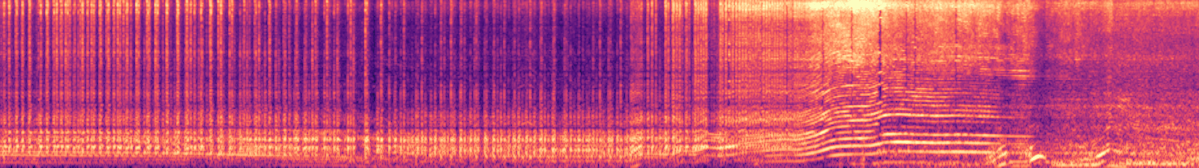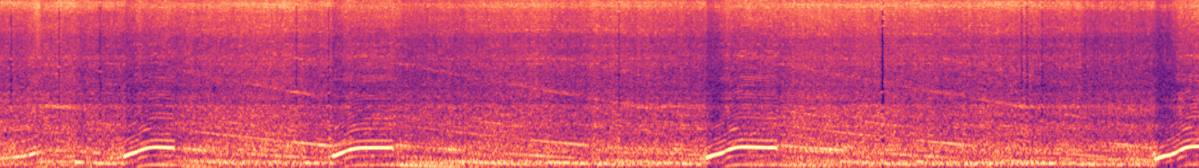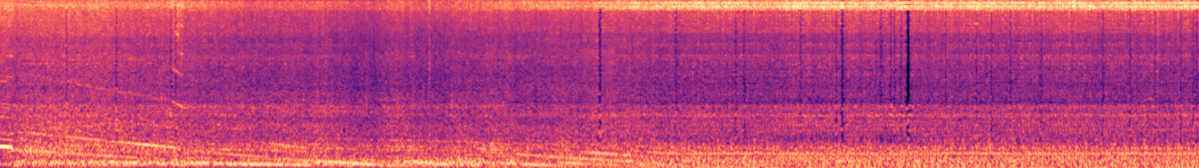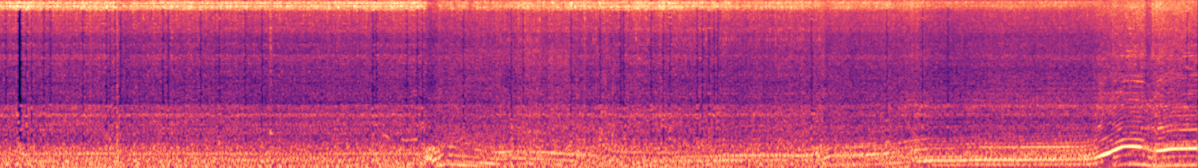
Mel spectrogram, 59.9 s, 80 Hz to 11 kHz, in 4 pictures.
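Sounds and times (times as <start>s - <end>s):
snowmobile engine revving: 7.7s - 32.6s, 49.1s - 59.9s.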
